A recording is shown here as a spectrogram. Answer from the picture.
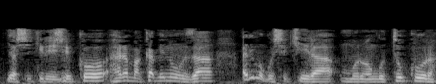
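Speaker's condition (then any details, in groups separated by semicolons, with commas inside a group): No condition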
